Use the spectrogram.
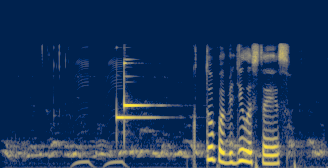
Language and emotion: Russian, neutral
